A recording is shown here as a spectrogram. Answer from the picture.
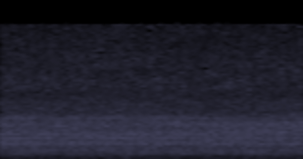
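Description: Low, steady hiss of room tone and microphone noise, with no distinct event.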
